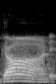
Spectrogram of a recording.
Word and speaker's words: God: The 4-letter name of God in Hebrew begins with the 10th letter of the Hebrew alphabet, which is pronounced Yod, Y-O-D, not unlike God. Sounds just like God.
